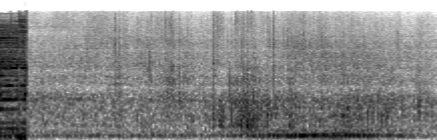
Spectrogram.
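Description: Loud music stops abruptly a moment in, leaving a car's steady low engine and road hum, which grows louder around the middle and drops away near the end.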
